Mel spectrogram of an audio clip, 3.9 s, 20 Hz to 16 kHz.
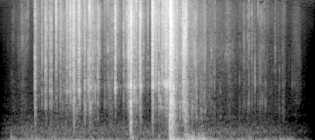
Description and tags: Snapping, Wooden Fence, J
Raw audio of snapping a wooden fence panel. I needed to get rid of an old fence, so might as well get some use out of it.
An example of how you might credit is by putting this in the description/credits:
And for similar sounds, do please check out the full library I created or my SFX store.
The sound was recorded using a "H1 Zoom V2 recorder" on 21st July 2016.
